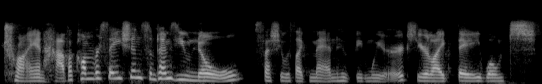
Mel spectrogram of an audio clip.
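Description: A woman's voice: low voice, brisk, fairly bright tone, no room sound. A young woman, chatting casually and animatedly as a podcast co-host, full of likes. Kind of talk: casual chat.

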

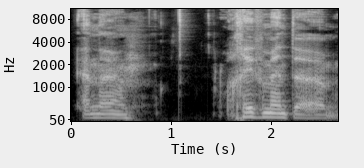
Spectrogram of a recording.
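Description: A man's voice: lowish voice, steady tone, moderate pace, gravelly. A man casually telling stories on a podcast, full of slang and English phrases, acting out other people's voices. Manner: slangy, mixes English phrases into his talk; fills with "weet je wel" and "zeg maar". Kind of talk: casual storytelling chat.

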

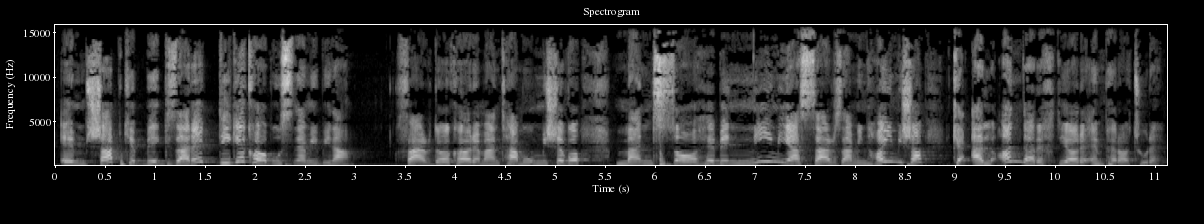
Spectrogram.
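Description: A woman voicing a proud, cruel count who plots treachery, speaking loud and gloating. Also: sits high, lively intonation.

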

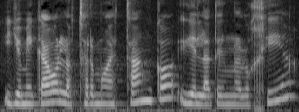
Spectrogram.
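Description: A woman's voice: mid-range voice, lively intonation, fast, a little mellow. A woman co-hosting a casual podcast, speaking with dry humor. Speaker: podcast co-host. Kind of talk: casual chat.

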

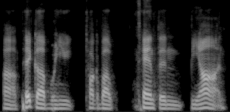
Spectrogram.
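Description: A man's voice: mid-range voice, steady tone, unhurried, a bit bright, no room sound. A man co-hosting a sports podcast from his home computer setup, chatting loosely and rattling off stats. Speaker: podcast co-host. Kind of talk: casual fantasy football chat. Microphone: home computer setup mic.

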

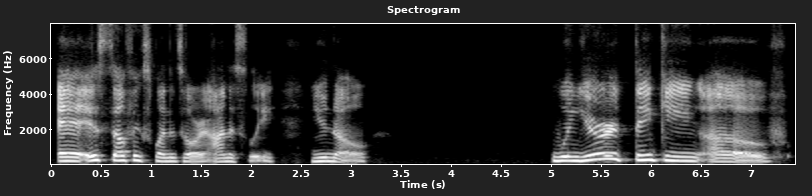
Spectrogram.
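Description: A woman's voice: medium pitch, creaky. An American woman with a slight cold hosting a casual solo podcast, talking candidly and emphatically in slangy, often profane language. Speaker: podcast host.

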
